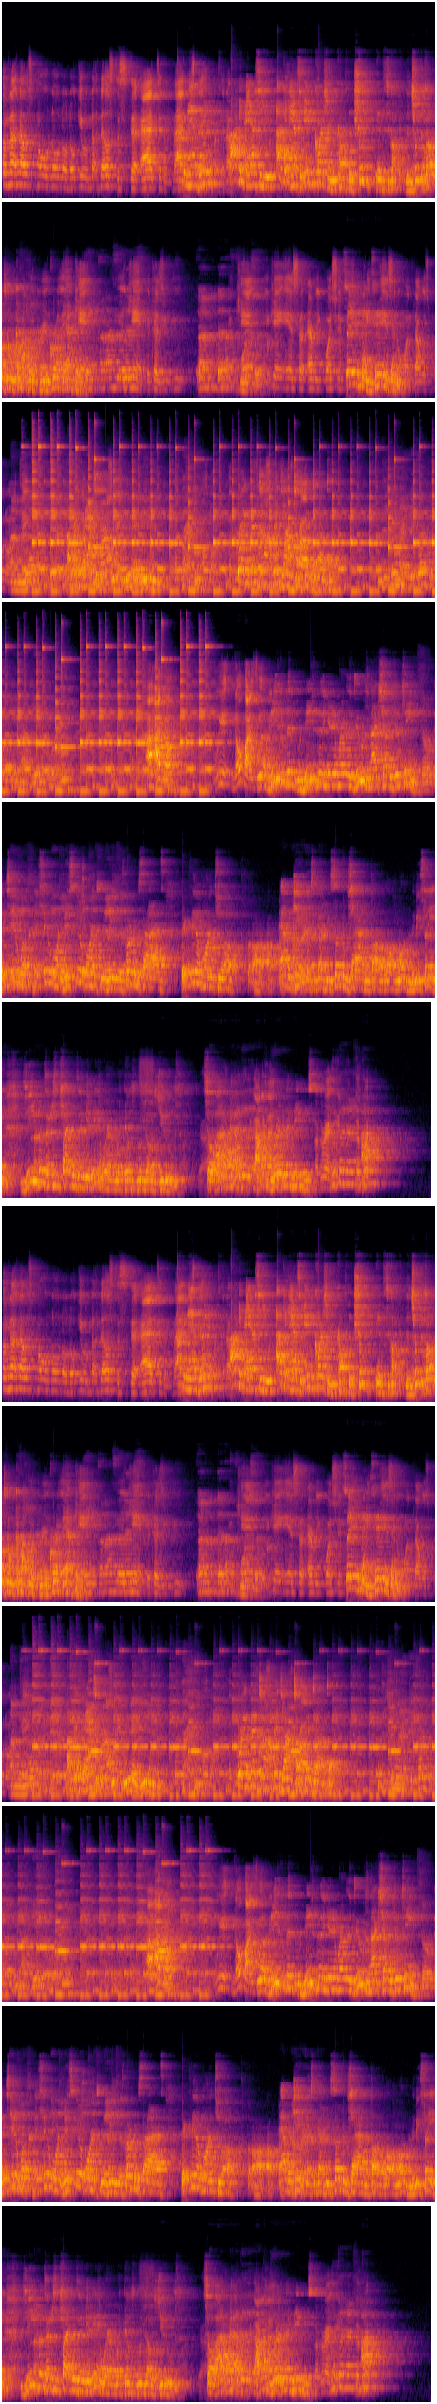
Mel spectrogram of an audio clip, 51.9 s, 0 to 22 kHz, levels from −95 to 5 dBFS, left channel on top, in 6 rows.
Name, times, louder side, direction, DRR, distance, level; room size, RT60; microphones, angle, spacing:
voice 1, 0.0-4.6 5.6-6.0 6.3-6.6 8.2-8.6 8.9-10.4 10.9-12.3 13.4-17.9 18.7-19.7 20.7-22.2 22.4-23.6 25.1-25.4 28.8-29.4 30.2-32.0 46.0-46.7 47.2-48.8 49.5-50.0 50.4-50.6, left 3 dB, 15° left, 5 dB, 0.3 m, -27 dB
voice 2, 3.5-4.2 4.6-10.2 15.5-16.7 18.6-20.5 22.0-24.0 31.1-34.3 34.6-46.9 47.3-48.1 48.4-49.5 50.5-50.6, equal, 15° right, -1 dB, 0.9 m, -22 dB
voice 3, 10.3-11.3 12.5-14.0 17.5-19.1 19.4-20.4 20.9-21.3 24.9-29.3 34.3-35.2 35.6-37.1 40.2-41.1 43.3-43.4 43.9-44.1 47.4-49.0 49.8-50.6, left 2 dB, 80° right, -6 dB, 1.7 m, -29 dB
sound 1, 17.7-30.2, left 3 dB, 85° left, 0.6 m, -23 dB
8.0 x 3.5 x 4.6 m, 1.3 s
head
